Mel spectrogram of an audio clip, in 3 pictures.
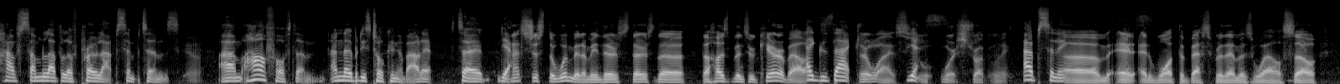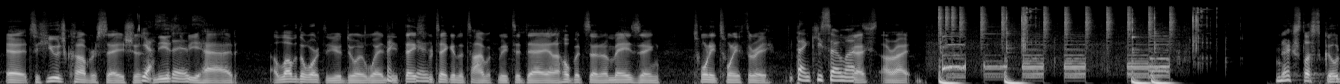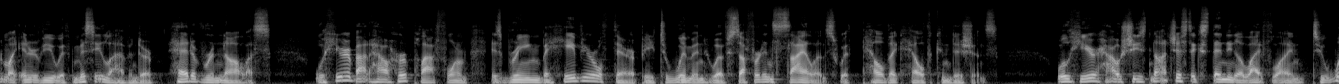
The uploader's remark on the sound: which was recorded at the ViVE 2023 conference in Nashville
